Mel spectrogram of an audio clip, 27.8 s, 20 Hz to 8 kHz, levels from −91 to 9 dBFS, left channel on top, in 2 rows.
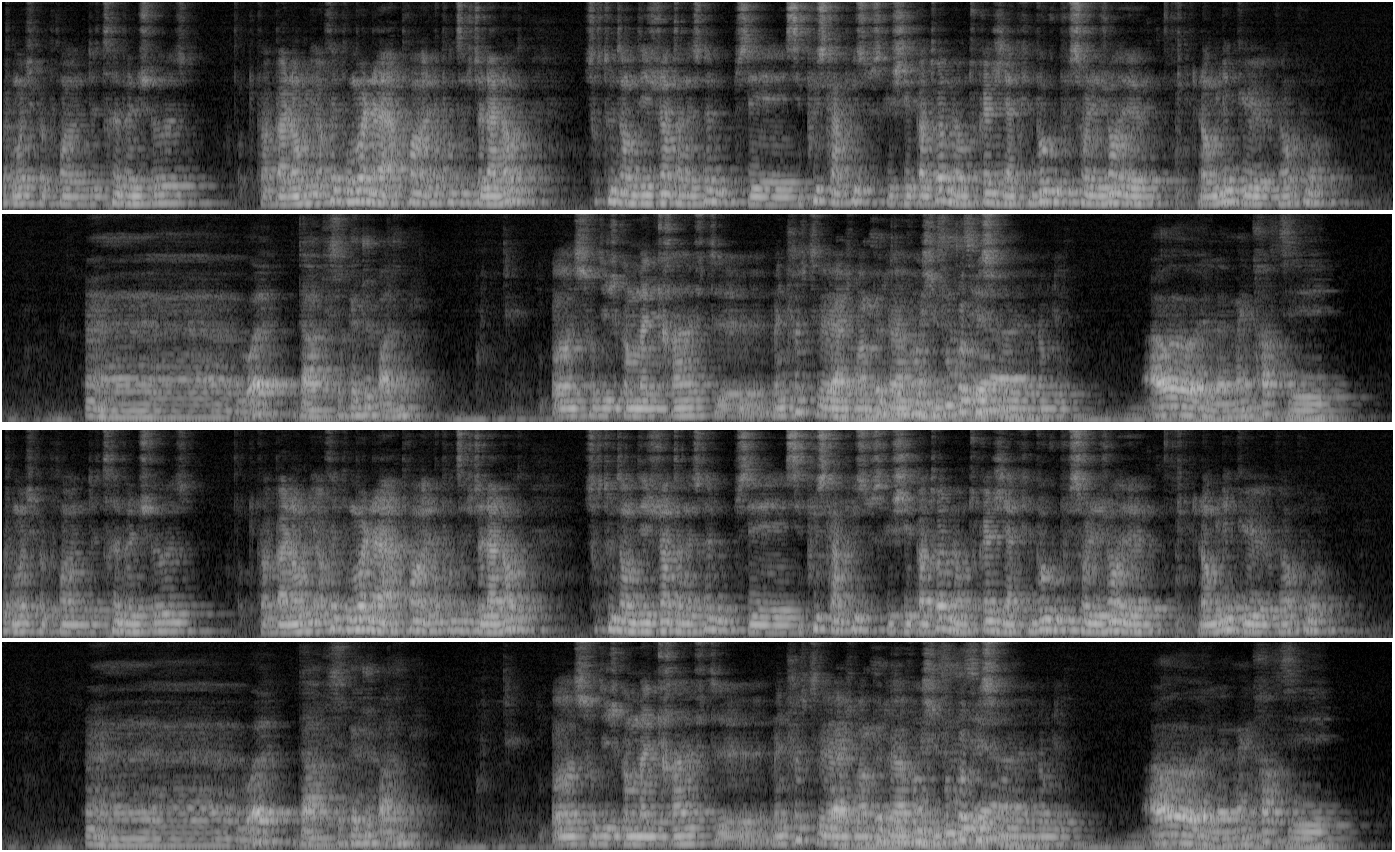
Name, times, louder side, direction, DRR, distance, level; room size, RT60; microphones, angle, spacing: voice 1, 0.0-1.9 2.5-5.5 5.8-13.3 19.4-24.6, equal, ahead, -4 dB, 7.0 m, -28 dB
voice 2, 14.7-18.1 22.2-24.3 25.2-27.1, equal, 25° left, -5 dB, 3.2 m, -29 dB
14.5 x 11.5 x 7.1 m, 0.83 s
head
